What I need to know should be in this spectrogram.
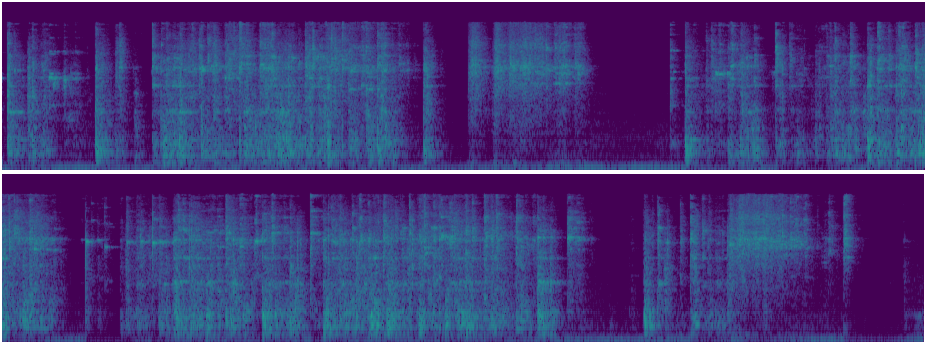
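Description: Metal bottle caps clatter and rattle as they tumble down onto a pile.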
